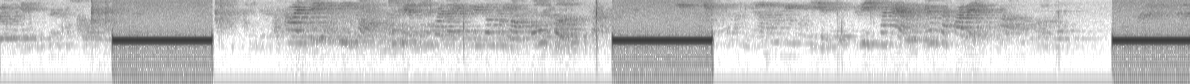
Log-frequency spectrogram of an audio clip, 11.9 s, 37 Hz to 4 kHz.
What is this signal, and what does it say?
Ringback tone (Europe, 425 Hz), with speech.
